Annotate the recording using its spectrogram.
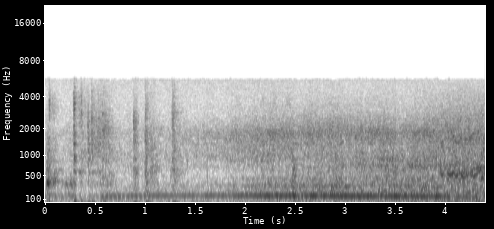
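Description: A car engine running and growing louder as the car approaches, heard on an old, muffled film soundtrack. A few sharp knocks come in the first second or so.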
